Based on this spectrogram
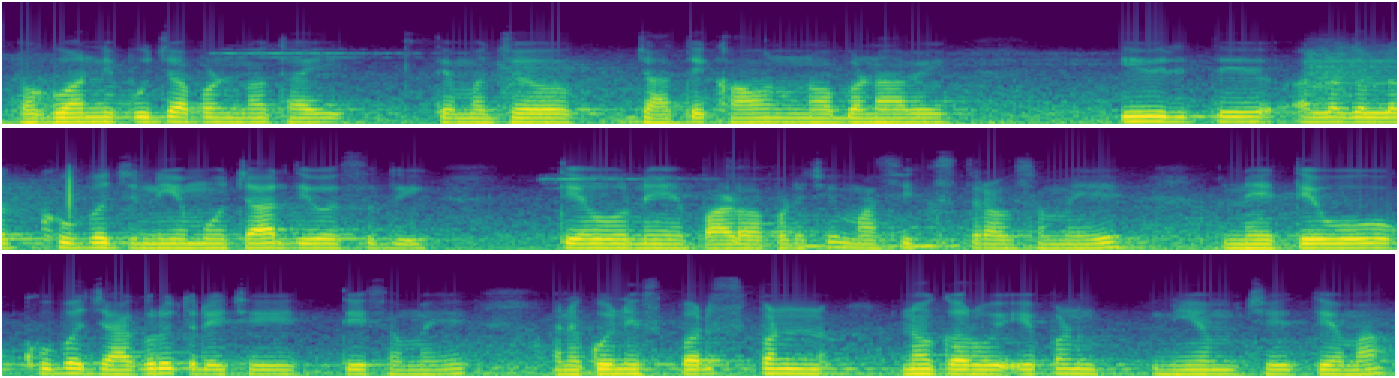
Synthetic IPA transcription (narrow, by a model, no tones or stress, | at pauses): bʱəɡʋanːipud͡ʒapəɳnət̪ʰaj | t̪eməd͡ʒ | d͡ʒat̪ekʰaʋnũnəbənaʋe | eʋiɾit̪eə̰ləɡələɡkʰubd͡ʒnijəmot͡ʃaɾd̪iʋəsːud̪ʱi | t̪eonepaɽ̤ʋapəɽet͡ʃʰemasikst̪ɾəʋsəməje | ənet̪eokʰubd͡ʒd͡ʒaɡɾut̪ɾet͡ʃʰet̪esəməje | ənekoinespəɾspəɳ | nəkəɾʋoʔepəɳ | nijəmt͡ʃʰet̪emã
